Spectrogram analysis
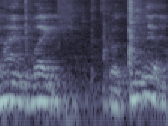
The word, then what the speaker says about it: Leif: He said, "Hi, I'm Leif." Go, isn't it Leaf? Said, "No, no, it's actually it's pronounced Leif. Rhymes with safe.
